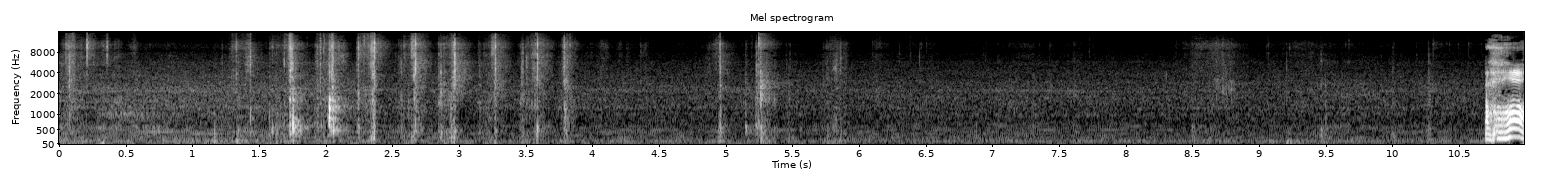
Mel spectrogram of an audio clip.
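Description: Archetype cards being shuffled by hand: a run of quick crisp riffling flicks close by, thinning out into sparse taps and quiet, then a sudden louder burst at the very end.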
